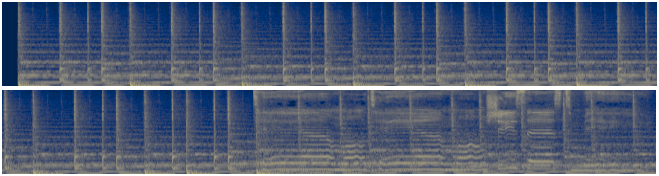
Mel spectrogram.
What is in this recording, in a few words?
teamo duet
